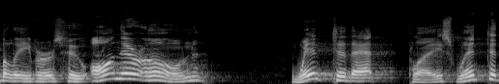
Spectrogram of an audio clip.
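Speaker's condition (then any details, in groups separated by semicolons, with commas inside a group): No condition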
